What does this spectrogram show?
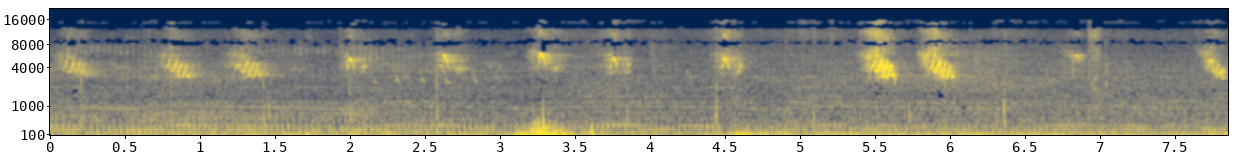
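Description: A bird chirping repeatedly, short falling chirps about twice a second, over a steady low hum of a portable generator running some way off. A brief low rumble comes about three seconds in.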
